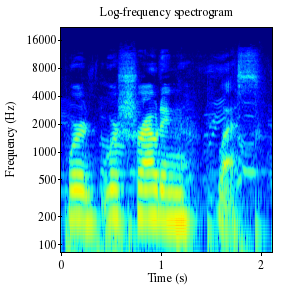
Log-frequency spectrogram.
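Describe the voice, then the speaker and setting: A woman's voice: mid-range voice, monotone, faint music behind. Easygoing woman musician from Massachusetts. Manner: easygoing, agreeable, quick asides. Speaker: musician guest. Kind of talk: casual interview chat.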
